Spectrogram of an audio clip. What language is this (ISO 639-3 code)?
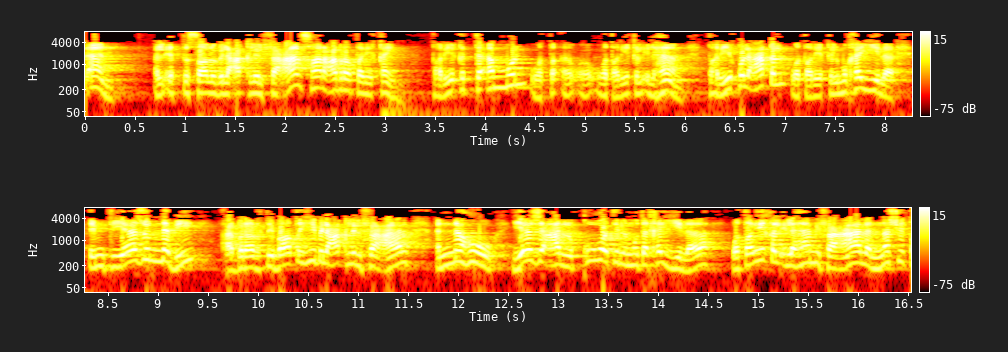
ara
